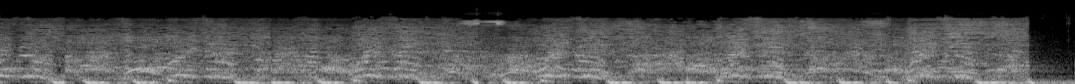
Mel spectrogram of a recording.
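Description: A rally crowd cheers and chants in loud, rhythmic bursts, rising and falling in a regular beat with yells and whoops layered over it, then cutting off abruptly near the end.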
